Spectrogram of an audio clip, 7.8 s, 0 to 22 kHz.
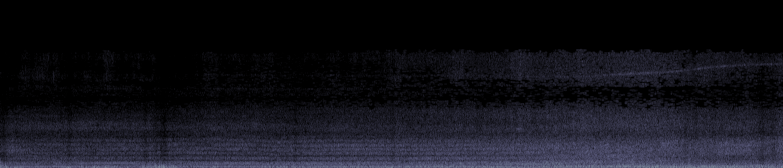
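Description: Loaded Tata Signa heavy trucks running past on a highway, their diesel engines droning steadily. The low rumble swells in the second half as a Tata Signa 5530.S tractor-trailer passes close.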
